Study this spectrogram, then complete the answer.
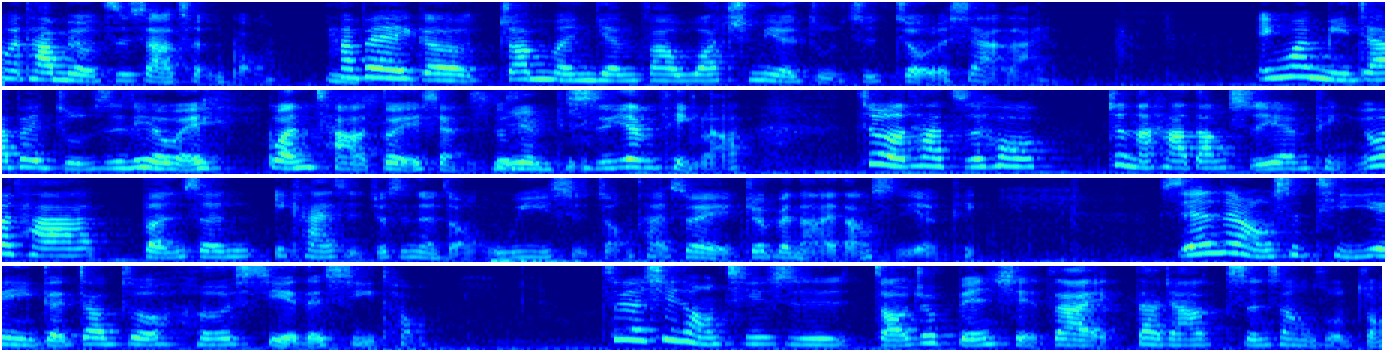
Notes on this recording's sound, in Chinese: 如有雜音請見諒。換季，鼻子過敏，過敏人請舉手！附近就是榮總 真的很抱歉！場地與設備不完善，全真實錄音現場，絕無僅有。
